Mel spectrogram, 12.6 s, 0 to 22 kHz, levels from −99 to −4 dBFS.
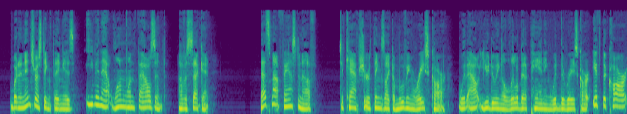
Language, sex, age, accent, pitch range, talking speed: English, male, 40-59, American, 140-220 Hz, 185 wpm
